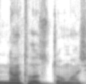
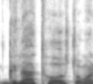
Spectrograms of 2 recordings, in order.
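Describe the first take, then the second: First: The word starts with an N sound, G silent. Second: The word starts with a pronounced G sound. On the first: The speaker calls it right. "इसको जी silent ही पढ़ना होता है" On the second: The speaker calls it wrong. "ये ग्नाथोस्टोमा नहीं पढ़ना"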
